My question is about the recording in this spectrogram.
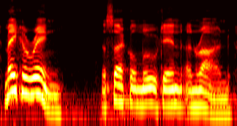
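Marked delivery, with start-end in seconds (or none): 0.1-0.8 high-pitched shouted order; shouting. A narrator's reading. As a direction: call the group into formation. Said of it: "Jack shouted".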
